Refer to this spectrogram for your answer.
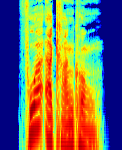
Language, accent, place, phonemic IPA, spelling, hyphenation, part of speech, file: German, Germany, Berlin, /ˈfoːɐ̯ɛɐ̯ˌkʁaŋkʊŋ/, Vorerkrankung, Vor‧er‧kran‧kung, noun, De-Vorerkrankung.ogg
- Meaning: pre-existing condition / disease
